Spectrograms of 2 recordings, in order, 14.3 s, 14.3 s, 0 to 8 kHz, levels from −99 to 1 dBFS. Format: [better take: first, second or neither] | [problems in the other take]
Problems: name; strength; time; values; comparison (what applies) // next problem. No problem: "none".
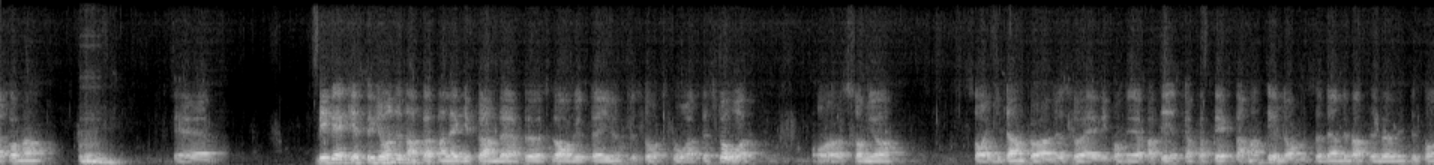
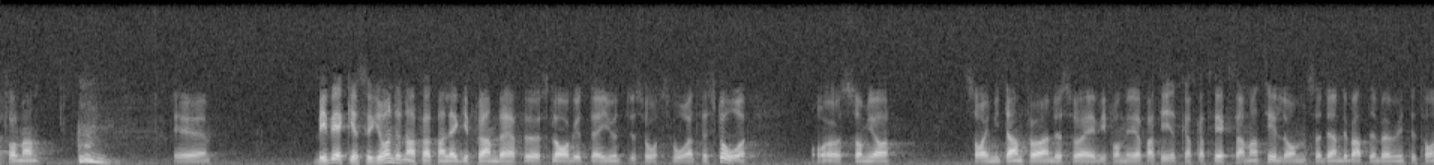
second | noise reduction (neural separator model SepFormer DNS4)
